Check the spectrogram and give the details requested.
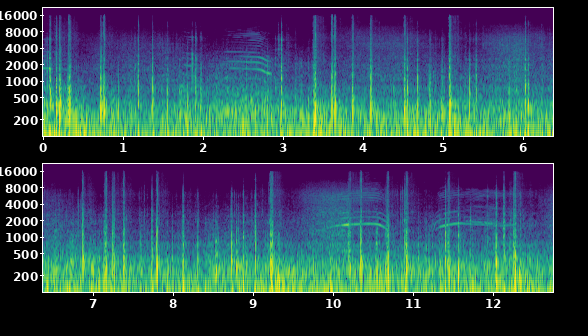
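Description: Fireworks display: a rapid, unbroken run of bangs and crackles over a steady low rumble, with a few short whistling tones about two seconds in and again about ten seconds in.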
